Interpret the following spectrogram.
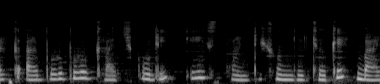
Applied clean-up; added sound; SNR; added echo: neural separator model SepFormer DNS4.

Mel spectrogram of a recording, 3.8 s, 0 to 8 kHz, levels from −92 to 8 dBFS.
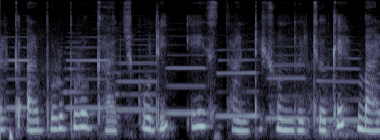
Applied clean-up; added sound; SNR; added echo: none; Wind instrument, woodwind instrument; 15 dB; none.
